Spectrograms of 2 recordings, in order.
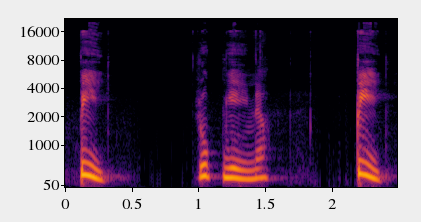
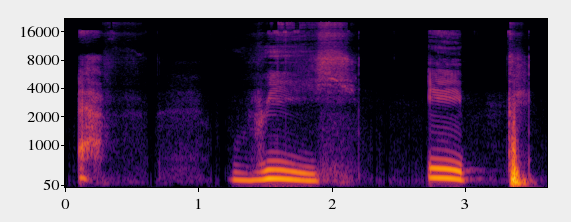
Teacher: Do not feature friction, इसमें friction नहीं होगी। The breath is completely stopped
